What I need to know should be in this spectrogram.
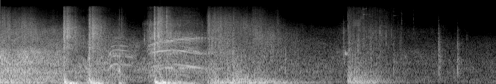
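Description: Heavy blows thud and clang in a scuffle.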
